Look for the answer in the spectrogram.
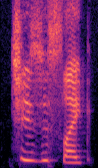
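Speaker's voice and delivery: ordinary delivery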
